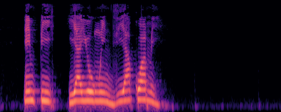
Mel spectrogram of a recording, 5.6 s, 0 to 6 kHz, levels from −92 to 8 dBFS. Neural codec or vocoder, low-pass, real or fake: none; 5.4 kHz; real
